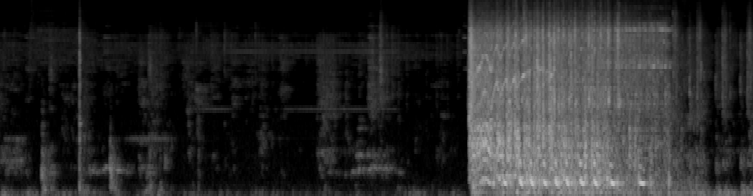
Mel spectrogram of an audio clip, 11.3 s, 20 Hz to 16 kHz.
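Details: Mercedes-Benz 1841 truck: starter spins engine in steady pulses about two a second but it never catches; hard starting from fuel line problem.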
